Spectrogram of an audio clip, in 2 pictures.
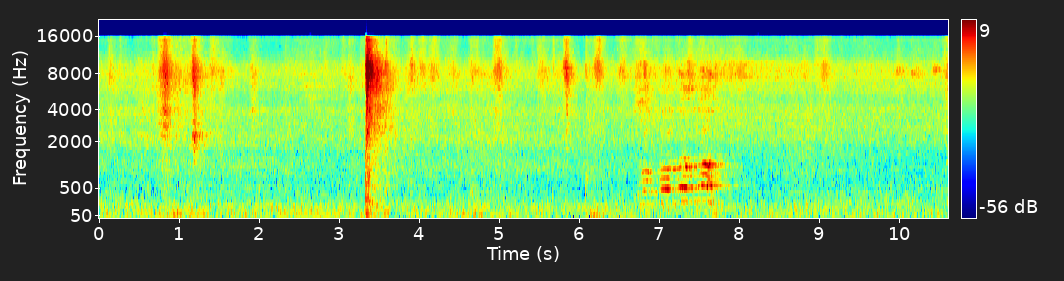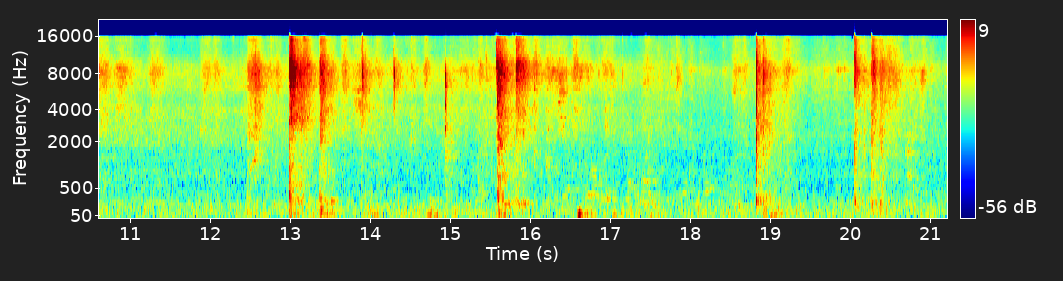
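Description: Boxing gloves thud against headgear and bodies in sharp bursts.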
